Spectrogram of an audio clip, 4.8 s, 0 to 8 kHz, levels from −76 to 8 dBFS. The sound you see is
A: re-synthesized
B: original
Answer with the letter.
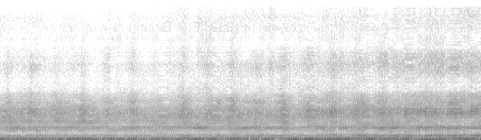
A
